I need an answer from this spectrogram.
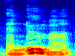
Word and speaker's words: Enuma: I mean, if you heard of the Babylonian creation epic, it's called the Enuma Elish. Okay? It's very similar. It's spelled E-N-U-M-A. Right? It's very similar to enema, which is E-N-E-M-A.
